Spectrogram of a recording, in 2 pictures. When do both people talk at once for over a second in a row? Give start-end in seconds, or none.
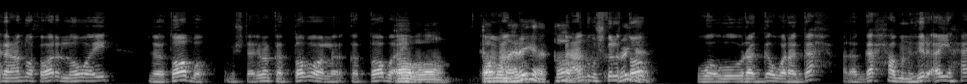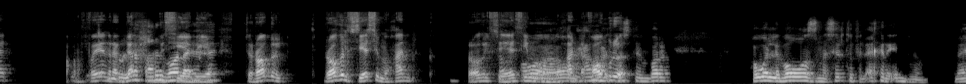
4.8-6.5, 10.7-11.9, 14.6-16.0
